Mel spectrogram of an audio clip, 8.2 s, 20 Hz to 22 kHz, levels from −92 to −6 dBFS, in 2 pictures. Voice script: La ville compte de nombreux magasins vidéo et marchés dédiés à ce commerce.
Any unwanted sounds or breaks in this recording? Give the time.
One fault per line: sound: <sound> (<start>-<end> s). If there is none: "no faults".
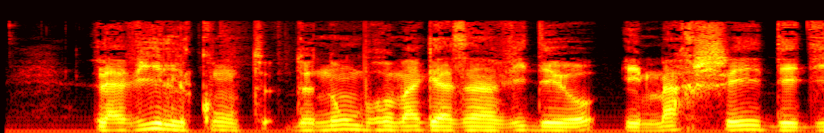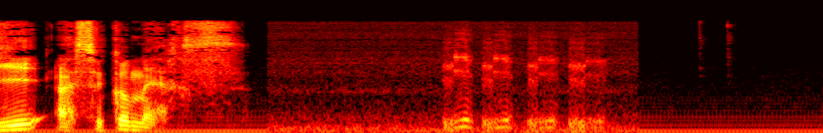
sound: laugh (6.3-7.2 s)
